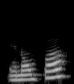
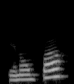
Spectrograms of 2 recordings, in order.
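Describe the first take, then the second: Both takes have the same delivery.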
